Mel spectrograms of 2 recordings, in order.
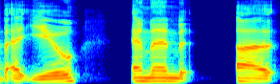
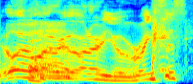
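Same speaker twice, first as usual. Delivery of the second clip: mocking bus guy; 7 semitones higher than usual. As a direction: jeer like a rowdy stranger. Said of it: "this bald guy's like".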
